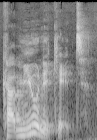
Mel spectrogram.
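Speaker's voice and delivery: "Communicate" stressed on MU, falling after; "Communicate" as com-MU-ni-cate, a careful word demo; stress on middle syllable. Shown as a demonstration. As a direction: lean on the second syllable of "Communicate". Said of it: "almost always in the middle".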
